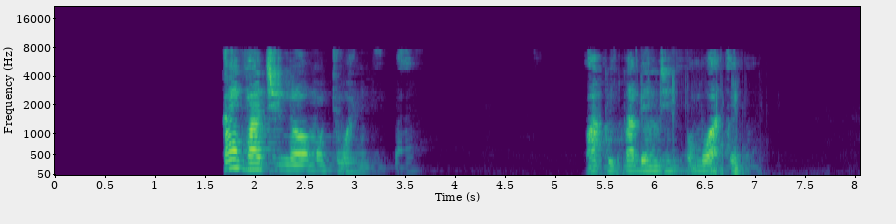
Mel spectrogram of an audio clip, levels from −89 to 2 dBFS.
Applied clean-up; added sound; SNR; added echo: neural mask model DeepFilterNet 3.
